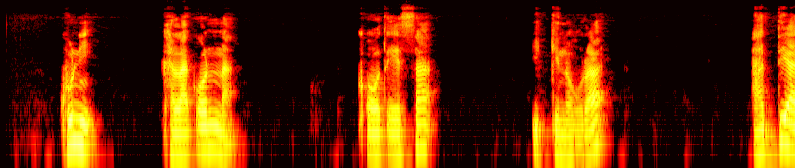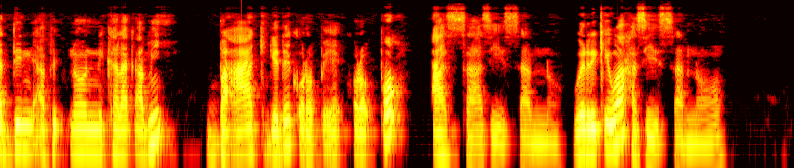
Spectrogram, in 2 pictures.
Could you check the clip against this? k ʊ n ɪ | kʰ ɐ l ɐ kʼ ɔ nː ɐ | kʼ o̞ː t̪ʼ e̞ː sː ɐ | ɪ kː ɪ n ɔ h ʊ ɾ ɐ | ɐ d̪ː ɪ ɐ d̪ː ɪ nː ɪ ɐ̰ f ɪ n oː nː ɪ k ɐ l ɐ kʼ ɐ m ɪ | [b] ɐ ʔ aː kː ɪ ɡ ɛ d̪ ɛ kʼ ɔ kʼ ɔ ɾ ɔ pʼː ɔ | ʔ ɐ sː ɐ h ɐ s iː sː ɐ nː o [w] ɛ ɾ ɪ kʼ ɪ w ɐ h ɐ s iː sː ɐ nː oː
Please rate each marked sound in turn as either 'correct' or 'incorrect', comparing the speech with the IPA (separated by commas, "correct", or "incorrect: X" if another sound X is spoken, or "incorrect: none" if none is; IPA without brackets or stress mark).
correct, correct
